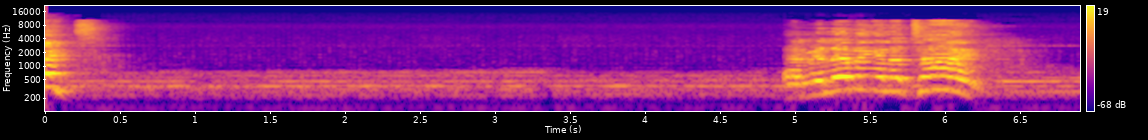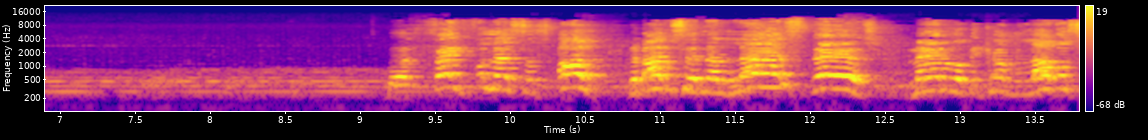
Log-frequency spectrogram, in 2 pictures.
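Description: A man preaches with animation into a microphone, pausing between bursts of speech.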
